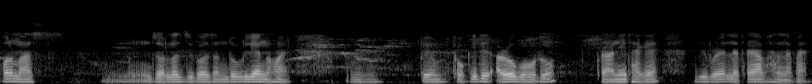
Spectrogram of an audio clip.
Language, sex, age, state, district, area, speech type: Assamese, male, 18-30, Assam, Dhemaji, urban, spontaneous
